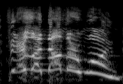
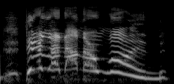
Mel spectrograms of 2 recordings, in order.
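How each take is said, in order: First: High, loud squeal of delight; pitched way up and louder, near a cry; excited shriek. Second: High but a bit less loud; high squeal easing off; excited repeat. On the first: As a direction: shriek as a new otter pops up. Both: Real, not acted. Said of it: "This is so exciting".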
